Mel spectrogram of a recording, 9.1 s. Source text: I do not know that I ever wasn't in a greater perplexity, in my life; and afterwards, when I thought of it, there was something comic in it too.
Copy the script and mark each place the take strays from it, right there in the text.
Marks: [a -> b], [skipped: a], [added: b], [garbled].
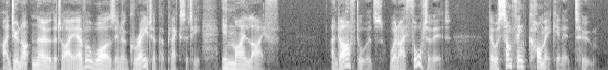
I do not know that I ever [wasn't -> was] in a greater perplexity, in my life; and afterwards, when I thought of it, there was something comic in it too.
